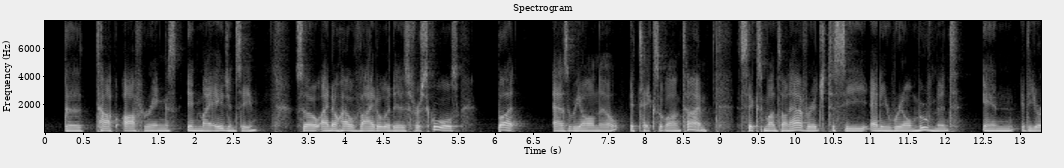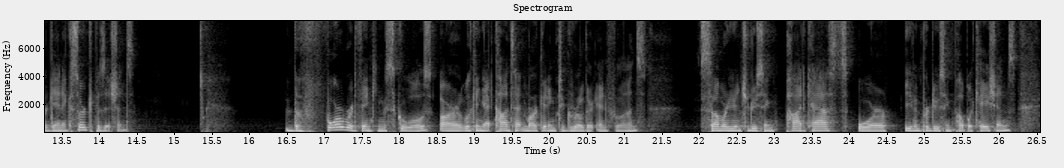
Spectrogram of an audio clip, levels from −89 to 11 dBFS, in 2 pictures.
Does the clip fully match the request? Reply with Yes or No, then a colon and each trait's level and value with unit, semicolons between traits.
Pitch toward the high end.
No: low, 135 Hz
